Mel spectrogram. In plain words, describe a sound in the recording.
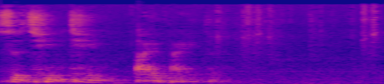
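A man speaks into a microphone close by, calmly.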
